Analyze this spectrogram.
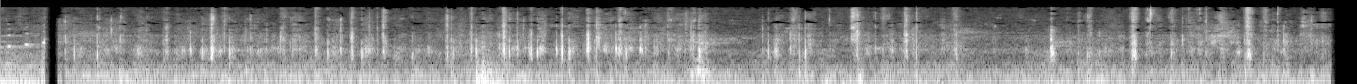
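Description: Baby monkey eating grapes: many quick wet mouth clicks and smacks of chewing, irregular, over a steady background hiss. A brief snatch of music is cut off about half a second in.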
